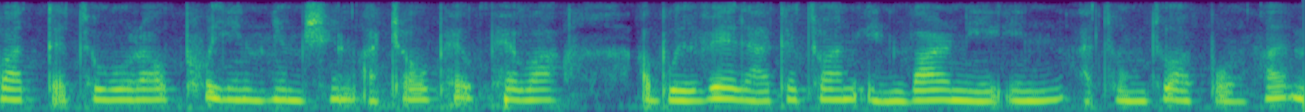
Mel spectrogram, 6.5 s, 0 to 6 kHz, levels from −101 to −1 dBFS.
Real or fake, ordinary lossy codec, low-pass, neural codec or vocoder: fake; none; 5.4 kHz; codec, 16 kHz, 4.8 kbps, FACodec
